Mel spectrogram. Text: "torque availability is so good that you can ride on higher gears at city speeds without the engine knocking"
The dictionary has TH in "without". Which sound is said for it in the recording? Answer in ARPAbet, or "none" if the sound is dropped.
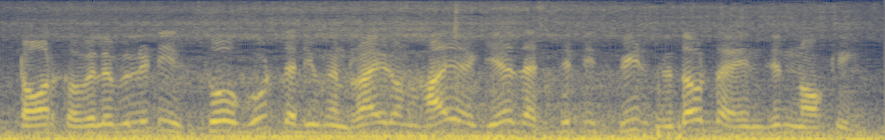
T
